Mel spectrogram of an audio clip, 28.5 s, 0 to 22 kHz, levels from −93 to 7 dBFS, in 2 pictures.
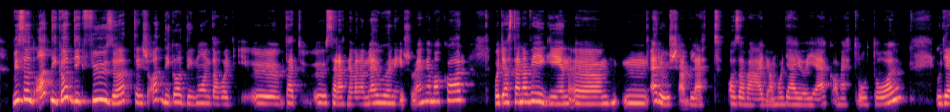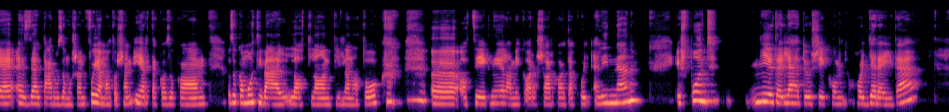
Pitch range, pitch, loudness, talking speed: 205-280 Hz, 230 Hz, -20 LUFS, 125 wpm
